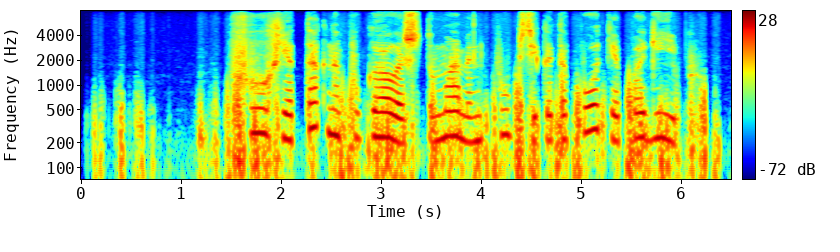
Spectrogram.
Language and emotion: Russian, neutral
